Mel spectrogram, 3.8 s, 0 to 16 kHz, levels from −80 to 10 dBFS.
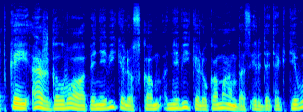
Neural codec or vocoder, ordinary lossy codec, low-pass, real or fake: none; MP3, 96 kbps; 14.4 kHz; real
